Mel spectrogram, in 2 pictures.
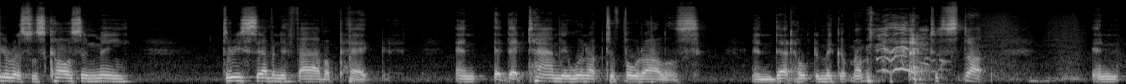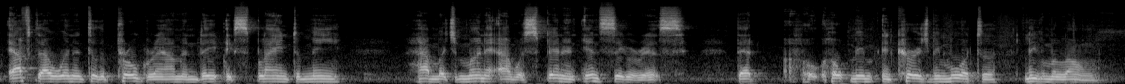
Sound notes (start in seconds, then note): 8.6 chuckles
